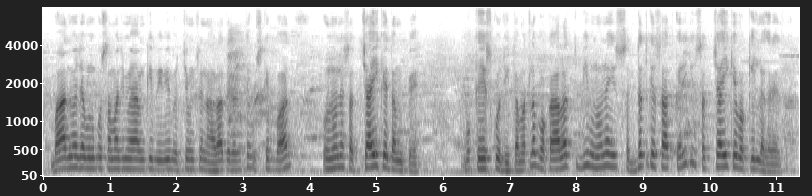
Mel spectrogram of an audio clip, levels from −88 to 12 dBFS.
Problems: background sounds at intervals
